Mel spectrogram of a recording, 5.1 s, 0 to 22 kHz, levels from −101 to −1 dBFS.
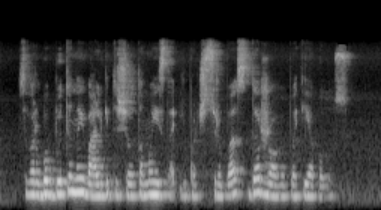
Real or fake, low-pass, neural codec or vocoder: real; 10.8 kHz; none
